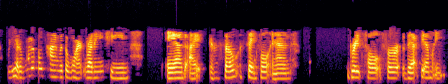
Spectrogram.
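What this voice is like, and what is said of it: Choked-up, emotional voice. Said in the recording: “I'm getting choked up, sorry.”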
